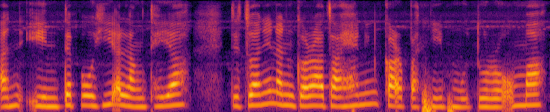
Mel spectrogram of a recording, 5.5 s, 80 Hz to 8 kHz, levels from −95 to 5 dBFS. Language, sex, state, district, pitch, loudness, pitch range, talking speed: Mizo, female, Mizoram, Aizawl, 250 Hz, -16 LUFS, 230-270 Hz, 230 wpm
